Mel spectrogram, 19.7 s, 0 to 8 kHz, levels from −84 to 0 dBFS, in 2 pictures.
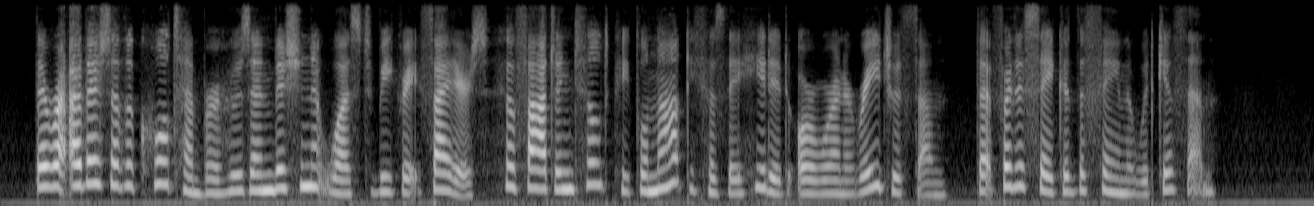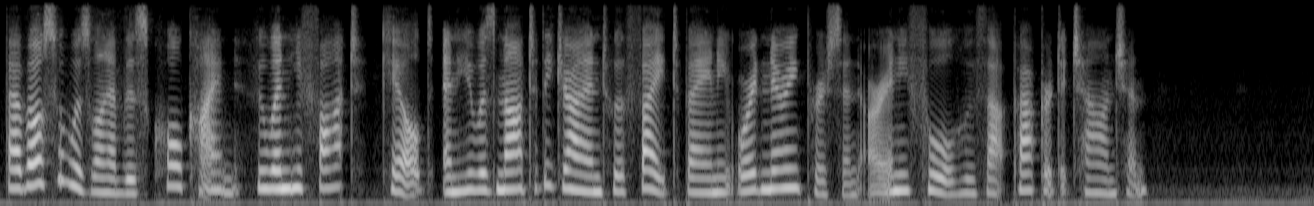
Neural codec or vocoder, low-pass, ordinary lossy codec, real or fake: codec, 16 kHz, 0.5 kbps, FunCodec, trained on LibriTTS, 25 frames a second; 7.2 kHz; Opus, 64 kbps; fake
